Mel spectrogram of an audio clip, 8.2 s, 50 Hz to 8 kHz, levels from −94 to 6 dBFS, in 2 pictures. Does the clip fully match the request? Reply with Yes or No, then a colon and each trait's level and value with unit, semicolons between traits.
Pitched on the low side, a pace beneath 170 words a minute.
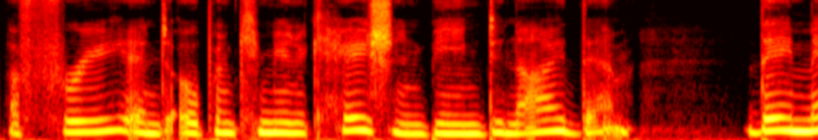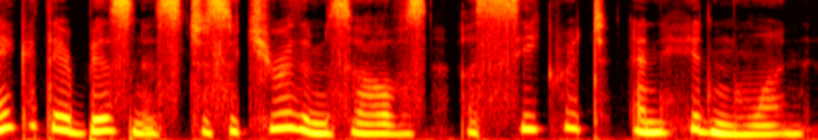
No: high, 230 Hz; average, 155 wpm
